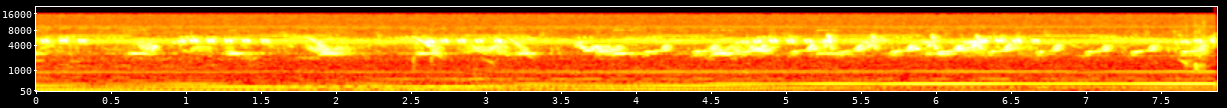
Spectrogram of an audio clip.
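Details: Ashy-crowned sparrow-lark giving short, high chirping notes in quick irregular runs, some rising, over steady buzzy insect trilling and a low constant hum.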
